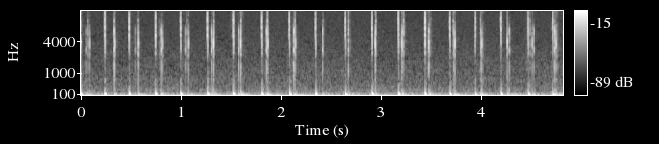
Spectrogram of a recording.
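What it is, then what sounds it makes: Glass smartphone screen. Long fingernails tap and lightly scratch the flat glass screen of a dark smartphone held in one hand. About 21 quick, sharp clicks come at an uneven pace of nearly four per second, each with a bright crisp snap and a dull low thump. Faint scratchy rustles fill the gaps between them.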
